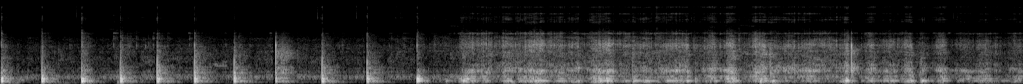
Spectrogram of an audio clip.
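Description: A pestle pounding eggshells in a mortar, about two and a half strikes a second, crushing them toward powder. After about four and a half seconds the strikes give way to a steady grinding scrape as the pestle is worked round the bowl.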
